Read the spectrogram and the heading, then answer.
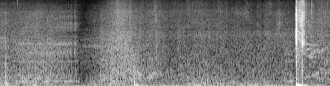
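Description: A quiet stretch of soft rustling gives way to one sharp, crisp snap near the end as a banana is snapped open to be peeled, with no one speaking.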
